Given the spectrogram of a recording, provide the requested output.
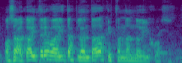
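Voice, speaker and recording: A man's voice: fairly high pitch, expressive, quick pace, darkish tone. A man with an Argentine accent leading a hands-on plant propagation workshop, patient and often checking in with the group. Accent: Argentine Spanish. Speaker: workshop instructor.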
